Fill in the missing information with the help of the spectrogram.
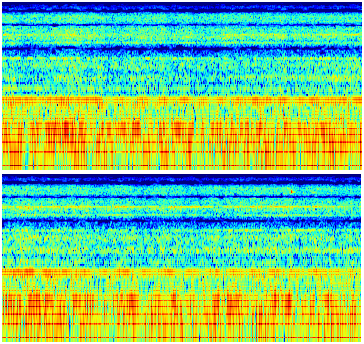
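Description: Cabin noise of a jet airliner on the ground: a steady engine hum over a low rumble.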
